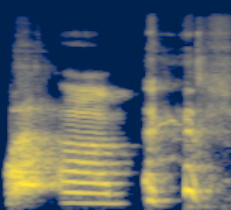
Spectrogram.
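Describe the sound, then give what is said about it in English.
A pet dog barks: a loud bark that stretches into a drawn-out, whining tone, then two short, sharp barks after a brief pause. “yeah, it's my dog.”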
